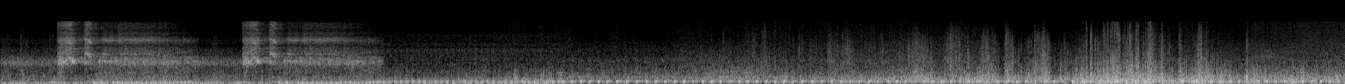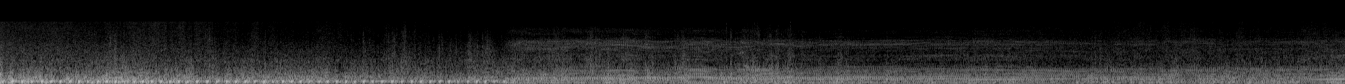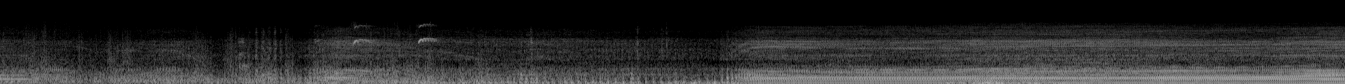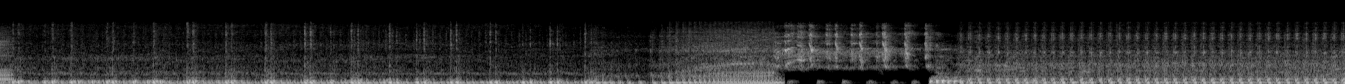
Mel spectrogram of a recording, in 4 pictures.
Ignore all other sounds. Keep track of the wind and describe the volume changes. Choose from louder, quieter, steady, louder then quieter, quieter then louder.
louder then quieter.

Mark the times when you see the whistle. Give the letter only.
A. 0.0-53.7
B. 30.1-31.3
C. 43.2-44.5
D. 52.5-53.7
B.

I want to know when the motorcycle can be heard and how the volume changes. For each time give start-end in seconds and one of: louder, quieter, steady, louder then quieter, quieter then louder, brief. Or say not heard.
0.0-53.7 quieter then louder.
